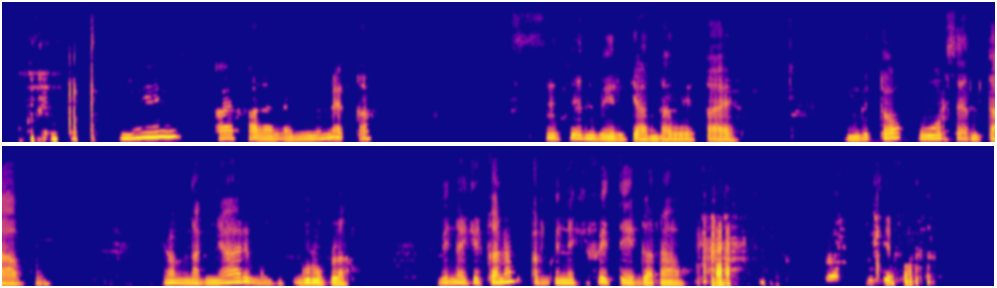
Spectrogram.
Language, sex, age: Wolof, female, 18-24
